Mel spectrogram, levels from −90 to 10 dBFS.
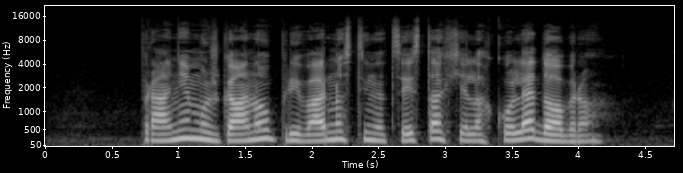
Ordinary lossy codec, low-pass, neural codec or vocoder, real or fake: none; 19.8 kHz; none; real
